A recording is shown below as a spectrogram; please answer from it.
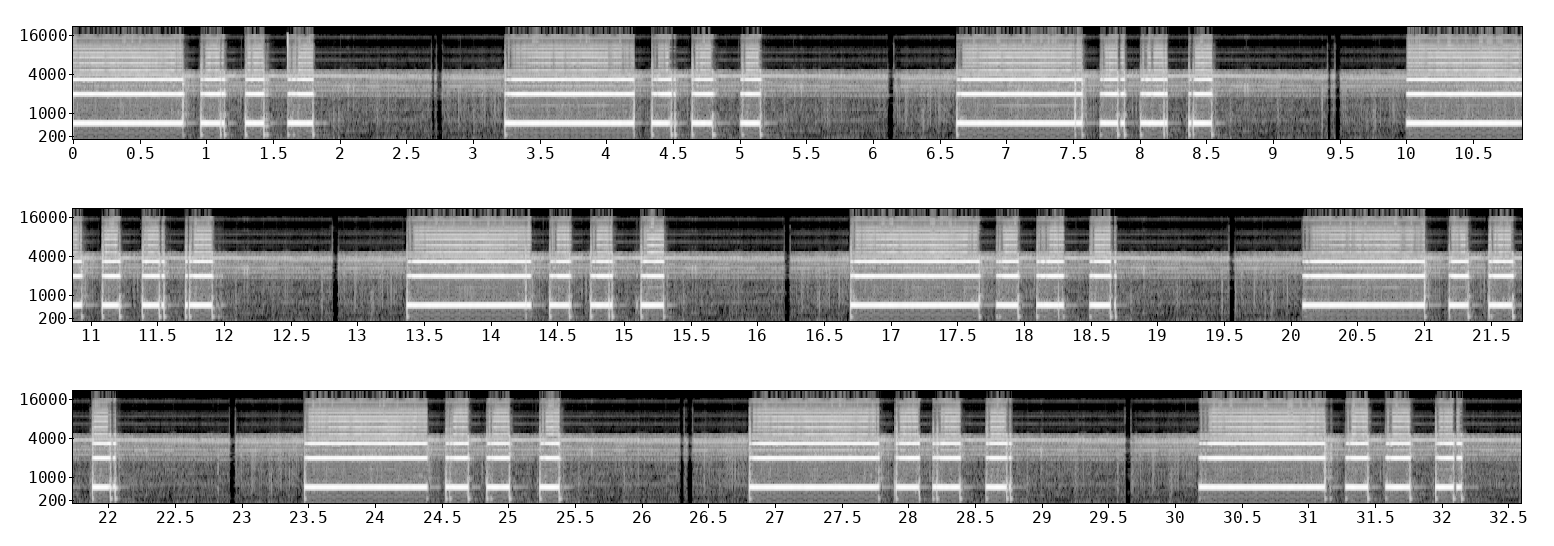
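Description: A PC's internal speaker sounding a repeating BIOS beep code during the power-on self-test: one long, loud beep followed by a quick run of short beeps, the pattern coming back about every three and a half seconds. A low steady hum sits between the beeps. Repeating long-and-short beeps like these are the pattern of a BIOS error beep code.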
